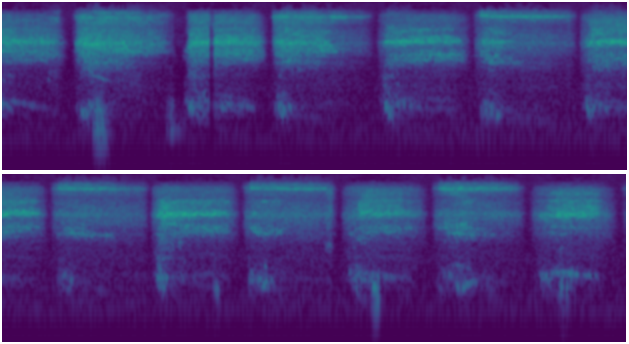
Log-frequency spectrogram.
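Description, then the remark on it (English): Airy breathing through the left nostril only, mouth closed and right nostril held shut with the right hand, each inhale and exhale a hissing rush of air in a steady, unbroken rhythm, with no talking. “Continue breathing left nostril only. Mouth is closed.”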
